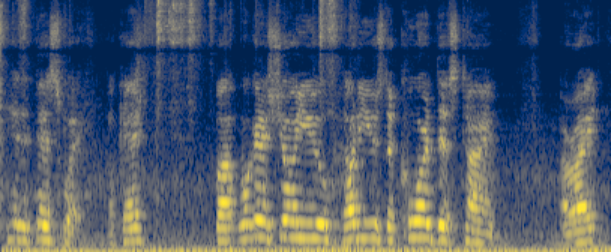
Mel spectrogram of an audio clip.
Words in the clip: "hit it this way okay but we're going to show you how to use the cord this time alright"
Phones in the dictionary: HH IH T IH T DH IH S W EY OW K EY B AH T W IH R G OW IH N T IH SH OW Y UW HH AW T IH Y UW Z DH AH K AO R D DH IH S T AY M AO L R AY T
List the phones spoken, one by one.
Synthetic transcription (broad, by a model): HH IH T IH T DH IH S W EY OW K EY B AH T W IH R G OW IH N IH SH OW Y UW HH AW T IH Y UW Z DH AH K AO R D DH IH S T AY M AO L R AY T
